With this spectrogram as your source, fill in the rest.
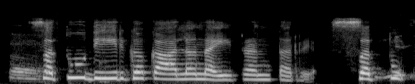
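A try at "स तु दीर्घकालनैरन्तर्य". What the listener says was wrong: ये जो है ना, केवल ये शतु सतु स बोलना है, ये दंती स है, इसका प्रोनाउंसिएशन दांतों से आना चाहिए, ठीक है? और श या श नहीं बोलना है, स बोलना है, स।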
